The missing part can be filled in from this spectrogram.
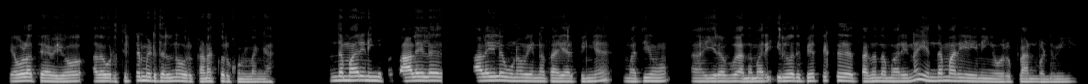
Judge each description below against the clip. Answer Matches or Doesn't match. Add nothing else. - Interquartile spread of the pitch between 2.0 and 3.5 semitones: Matches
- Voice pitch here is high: Doesn't match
